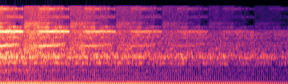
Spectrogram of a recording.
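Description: Instrumental outro beat dying away: the drums have stopped and a held deep bass note with a sustained chord fades out steadily.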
